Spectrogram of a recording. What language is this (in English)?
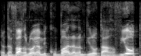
Hebrew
